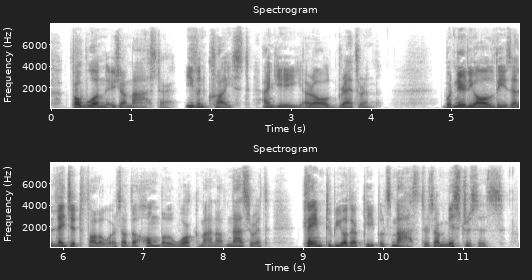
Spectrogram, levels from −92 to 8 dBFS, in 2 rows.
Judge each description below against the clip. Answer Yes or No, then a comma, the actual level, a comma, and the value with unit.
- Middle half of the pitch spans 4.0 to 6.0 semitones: No, average, 2.9 semitones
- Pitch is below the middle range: Yes, low, 105 Hz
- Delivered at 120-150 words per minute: No, average, 165 wpm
